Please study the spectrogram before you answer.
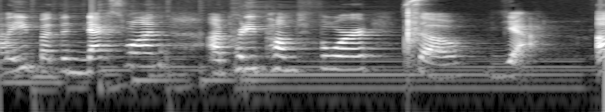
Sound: claps

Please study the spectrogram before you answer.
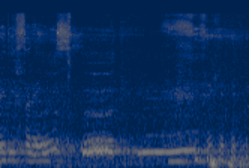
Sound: dog whimpers

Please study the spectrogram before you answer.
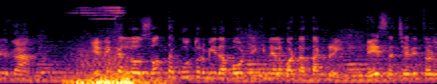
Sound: TV news

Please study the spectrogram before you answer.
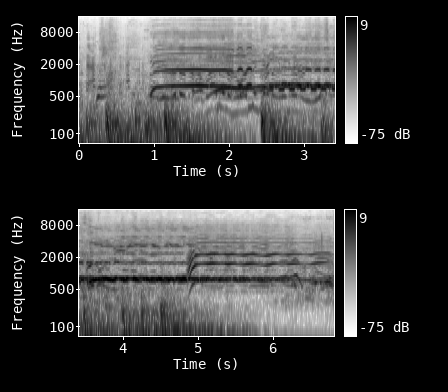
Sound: laughter & music; ululating

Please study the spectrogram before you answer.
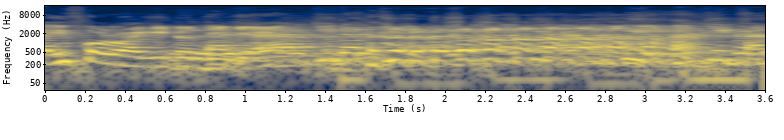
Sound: laughs

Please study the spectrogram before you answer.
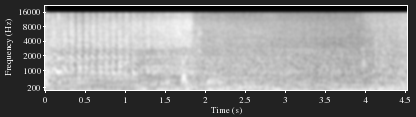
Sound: car engine starts

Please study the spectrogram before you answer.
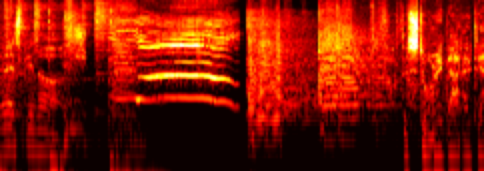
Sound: wails

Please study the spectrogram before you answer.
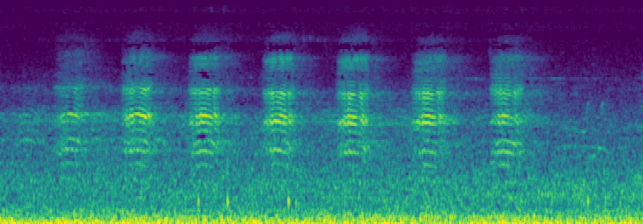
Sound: a loud crow calls somewhere in the distance

